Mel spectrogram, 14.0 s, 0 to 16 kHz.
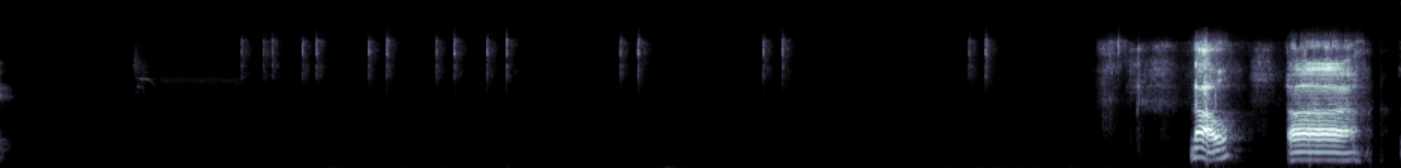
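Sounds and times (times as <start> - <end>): faint computer mouse clicks: 2.4 - 5.2, 6.2 - 6.6, 7.6 - 8.0, 9.7 - 10.0.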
